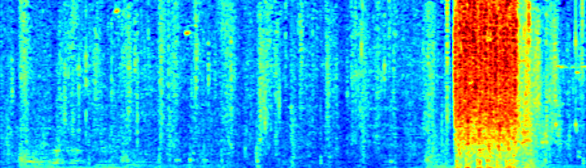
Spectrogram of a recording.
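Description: A loud burst of rapid gunfire erupts near the end of a Rise of the Tomb Raider scene, after a stretch of quieter game ambience with hoof-like thuds.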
